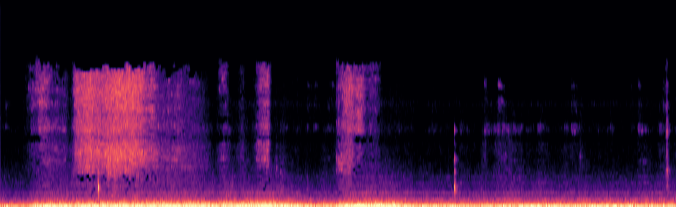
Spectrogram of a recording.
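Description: Car cabin noise while driving: a steady low rumble of engine and tyres on the road, with a few brief soft rustles.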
